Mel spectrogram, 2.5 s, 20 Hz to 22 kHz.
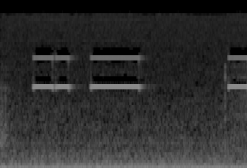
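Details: MacBook Air A1932 with no power, logic board with no visible oxidation, checked with a multimeter in continuity mode: three clean high beeps, short-long-short, over a quiet hum, indicating a short circuit on the board.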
